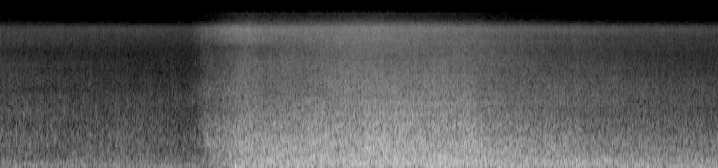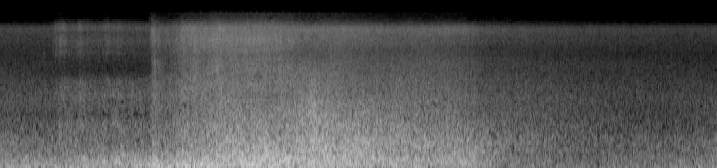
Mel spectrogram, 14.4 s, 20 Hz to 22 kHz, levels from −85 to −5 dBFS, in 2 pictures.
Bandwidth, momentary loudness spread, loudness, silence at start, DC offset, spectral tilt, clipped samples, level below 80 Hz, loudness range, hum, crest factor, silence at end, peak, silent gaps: 16 kHz; 18 LU; -27 LUFS; 0 s; under 0.1%; -4.5 dB/octave; under 0.1%; -40 dBFS; 8 LU; none; 18 dB; 0 s; -10 dBFS; none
